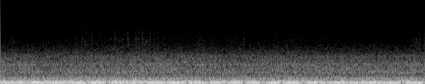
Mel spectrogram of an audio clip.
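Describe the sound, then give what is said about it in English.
Road noise inside a moving car: a steady, loud low rumble of engine and tyres that continues evenly throughout, with no voices. “I'm driving and I'm trying to be safe and not be a complete idiot behind the wheel.”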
